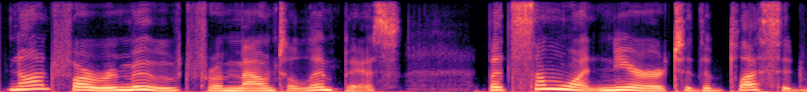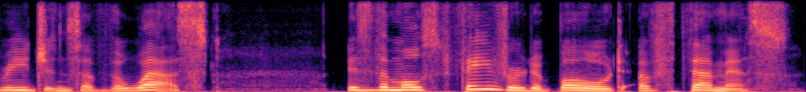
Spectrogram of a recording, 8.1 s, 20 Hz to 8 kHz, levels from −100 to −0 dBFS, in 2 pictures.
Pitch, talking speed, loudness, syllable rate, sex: 215 Hz, 170 wpm, -16 LUFS, 5.4 syllables/s, female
